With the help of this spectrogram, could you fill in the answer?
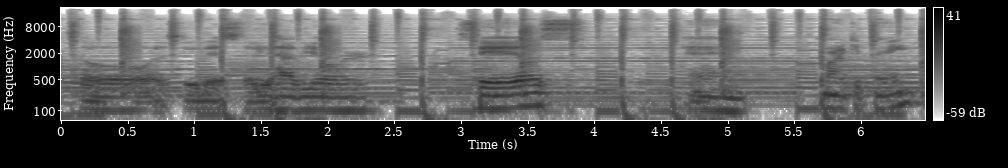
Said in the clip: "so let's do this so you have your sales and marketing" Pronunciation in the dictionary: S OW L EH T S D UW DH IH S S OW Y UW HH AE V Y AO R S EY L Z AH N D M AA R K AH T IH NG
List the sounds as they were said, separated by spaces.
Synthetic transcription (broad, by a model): S OW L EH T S D UW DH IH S S OW Y UW HH AE V Y AO R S EY L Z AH N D M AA R K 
